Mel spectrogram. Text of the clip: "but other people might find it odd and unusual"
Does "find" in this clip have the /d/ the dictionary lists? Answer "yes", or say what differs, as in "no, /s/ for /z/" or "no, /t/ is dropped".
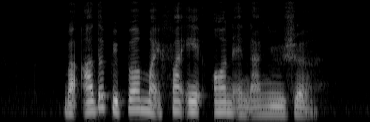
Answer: no, /d/ is dropped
